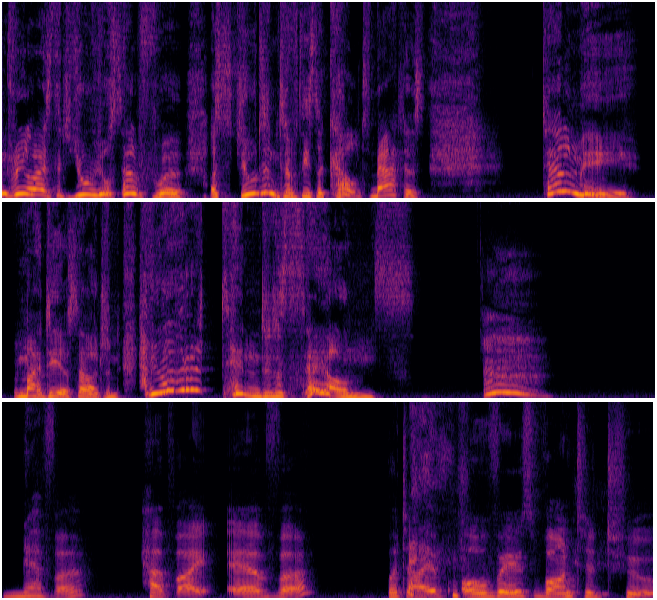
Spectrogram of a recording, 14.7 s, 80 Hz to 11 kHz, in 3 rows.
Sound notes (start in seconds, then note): 7.9 gasps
